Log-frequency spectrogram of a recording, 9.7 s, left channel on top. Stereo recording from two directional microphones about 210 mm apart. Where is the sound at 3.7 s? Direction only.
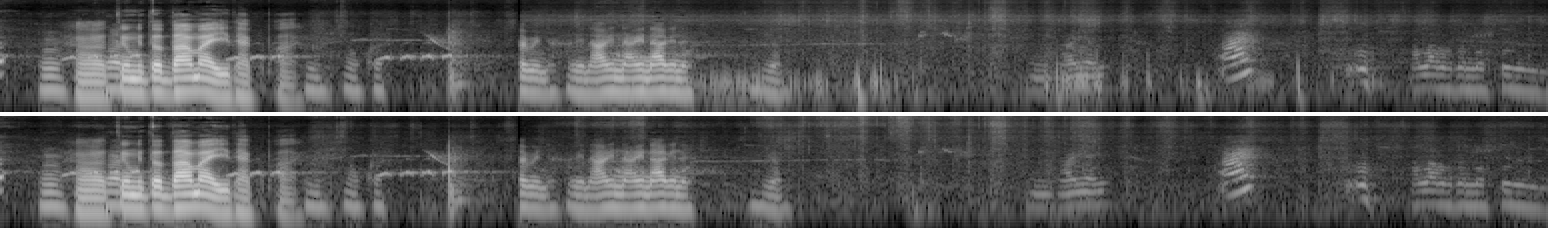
30° left (ahead or behind).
